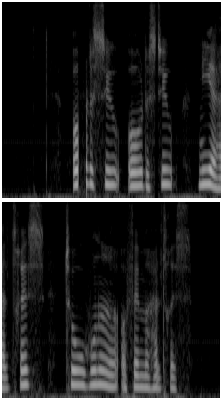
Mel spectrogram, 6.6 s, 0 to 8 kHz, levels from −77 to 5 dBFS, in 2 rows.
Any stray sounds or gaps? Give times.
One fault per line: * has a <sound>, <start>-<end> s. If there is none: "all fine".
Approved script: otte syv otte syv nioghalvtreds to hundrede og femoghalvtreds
* has a dropout, 1.1-1.3 s
* has a dropout, 2.3-2.3 s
